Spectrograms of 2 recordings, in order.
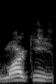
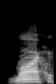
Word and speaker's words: Marquez: Is Marquise? Am I saying it right? Marcus, Marquise. Marcus.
